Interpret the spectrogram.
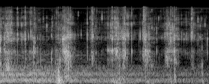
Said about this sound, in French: mange les ailes de poulet et ne laisse que le squelette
